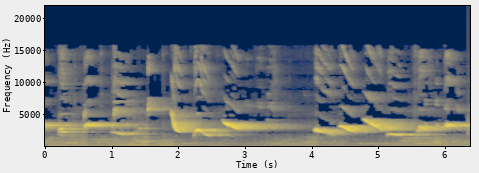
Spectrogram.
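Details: Young Green-winged saltator in training for the 2018 season sings the Thunder Truck style, over 20 songs a minute. Clear, strong whistles drop steeply then level off, in linked phrases with short pauses.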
